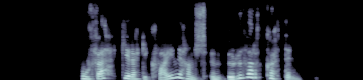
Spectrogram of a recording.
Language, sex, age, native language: Icelandic, female, 30-39, Icelandic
